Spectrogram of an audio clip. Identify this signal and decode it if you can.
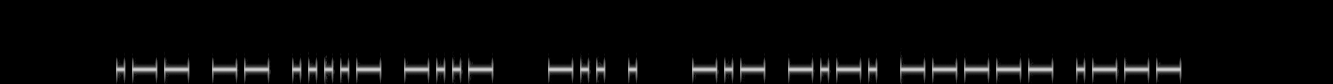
Morse code, heard as a keyed tone, about 15 wpm, 700 Hz. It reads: WM4X DE KC0J
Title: USA Callsign DE Callsign - 4 Characters - 15wpm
